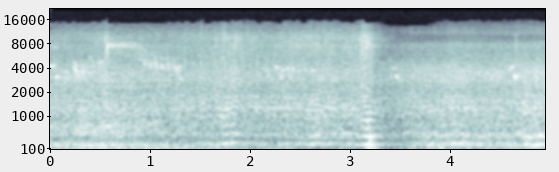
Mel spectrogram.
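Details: Honey bees in flight at a hive entrance on a sunny February day, recorded up close with a GoPro Hero 7 Black: a dense, steady low hum of many wings with a brief louder swell as a bee passes near.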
